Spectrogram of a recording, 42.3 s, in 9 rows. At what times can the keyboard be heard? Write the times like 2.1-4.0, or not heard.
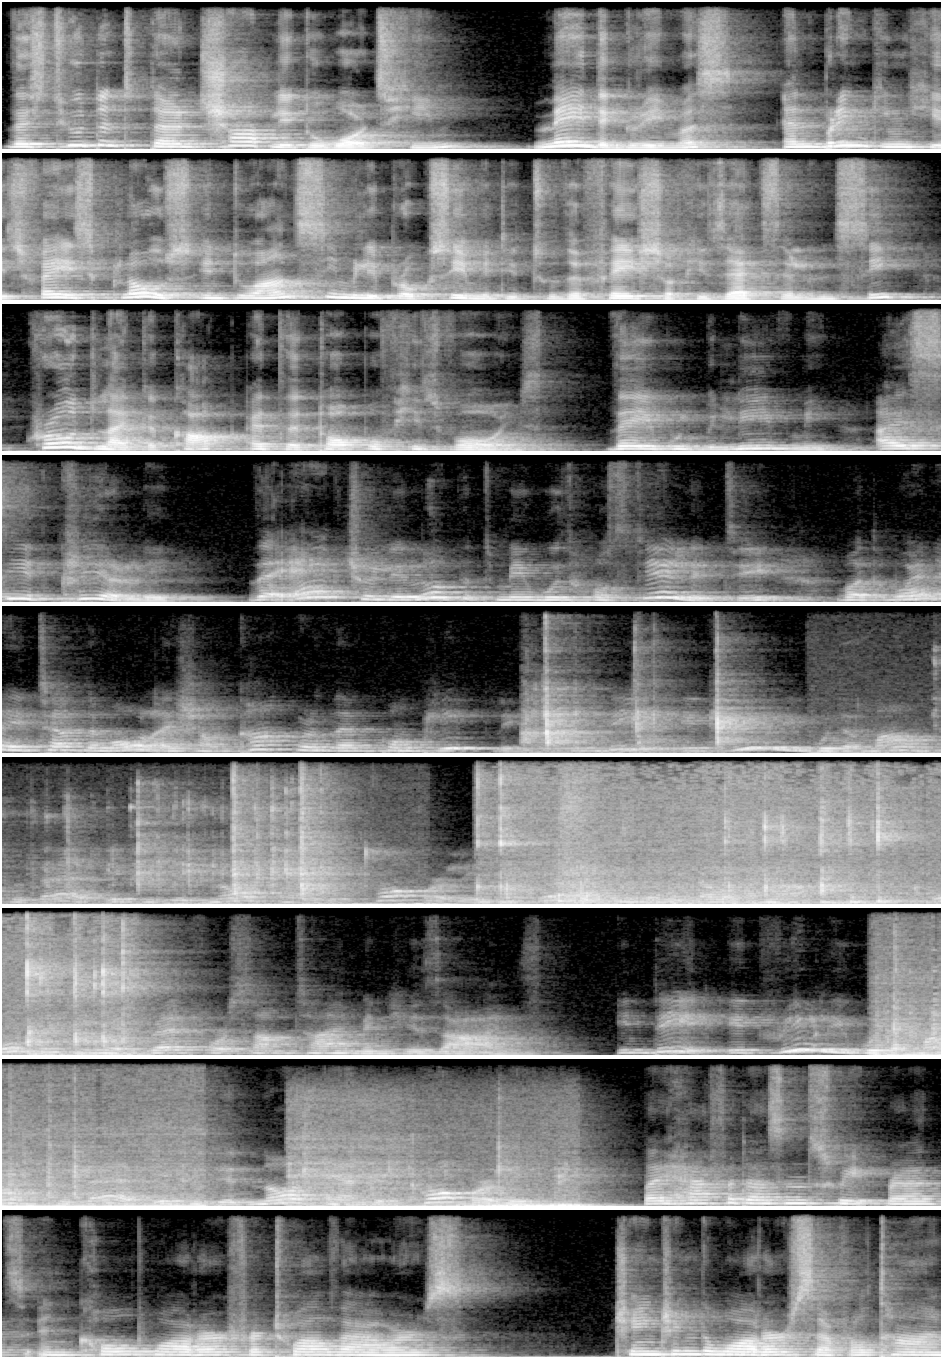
21.4-28.9, 32.5-35.8.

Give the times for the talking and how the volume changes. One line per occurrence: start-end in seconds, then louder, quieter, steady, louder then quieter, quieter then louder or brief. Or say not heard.
0.0-40.0 quieter then louder
40.6-42.2 brief.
